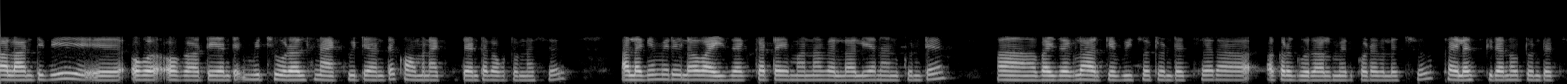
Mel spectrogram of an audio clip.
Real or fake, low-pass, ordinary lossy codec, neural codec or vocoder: real; 3.6 kHz; none; none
